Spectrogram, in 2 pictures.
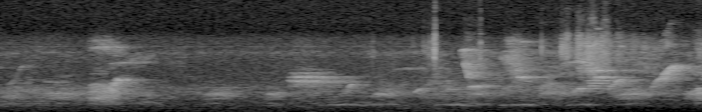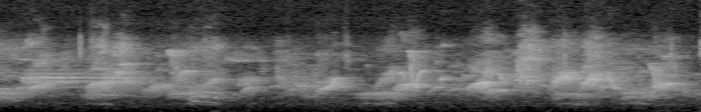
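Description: Many small birds chirping and calling at once, a busy chorus of short chirps that starts sparse and thickens about four seconds in.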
